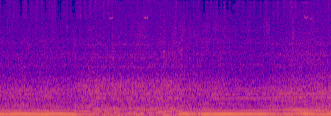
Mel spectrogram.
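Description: A worn wheel bearing howls inside a car cabin: a steady, droning hum, a low tonal howl riding over road rumble at constant speed, loud and continuous with no talking.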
